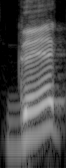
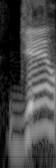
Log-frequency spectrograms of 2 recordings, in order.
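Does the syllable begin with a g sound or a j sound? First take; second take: g sound; j sound. First: It begins with a hard g sound. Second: It begins with a j sound plus nasal. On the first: This is the common everyday pronunciation. The speaker calls it wrong. "इस ग का उच्चारण क्या किया जाता है? ग किया जाता है" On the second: This is the linguistically correct pronunciation. The speaker calls it right. "च वर्ग का तीसरा वर्ण और उसी के साथ में च वर्ग का पंचमाक्षर"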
